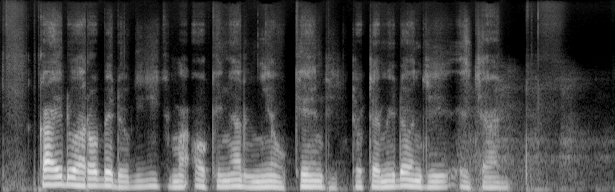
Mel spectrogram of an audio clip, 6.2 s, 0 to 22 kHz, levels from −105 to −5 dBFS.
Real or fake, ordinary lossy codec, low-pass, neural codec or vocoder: fake; none; none; codec, 44.1 kHz, 7.8 kbps, DAC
